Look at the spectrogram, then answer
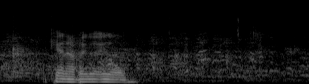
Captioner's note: audience laughing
